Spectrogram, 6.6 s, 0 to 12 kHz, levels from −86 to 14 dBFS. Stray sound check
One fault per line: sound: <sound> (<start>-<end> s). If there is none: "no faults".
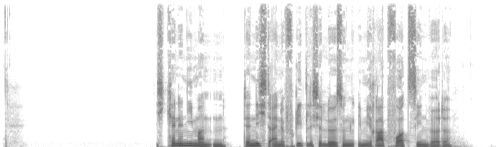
no faults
